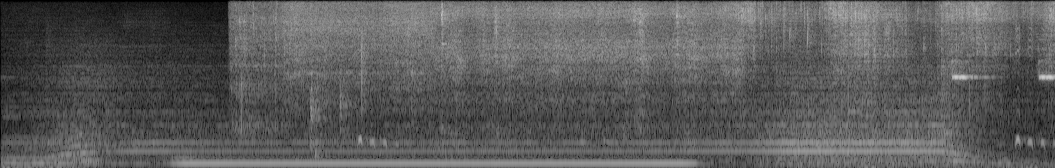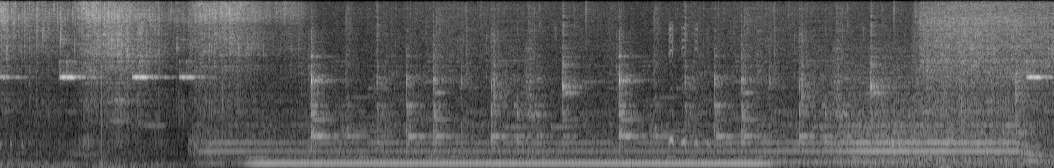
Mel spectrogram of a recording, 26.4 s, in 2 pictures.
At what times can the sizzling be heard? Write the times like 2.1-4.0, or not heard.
2.9-26.3.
